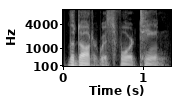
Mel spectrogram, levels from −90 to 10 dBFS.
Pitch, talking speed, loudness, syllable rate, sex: 85 Hz, 175 wpm, -20 LUFS, 4.9 syllables/s, male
